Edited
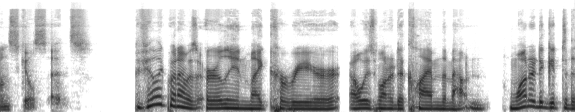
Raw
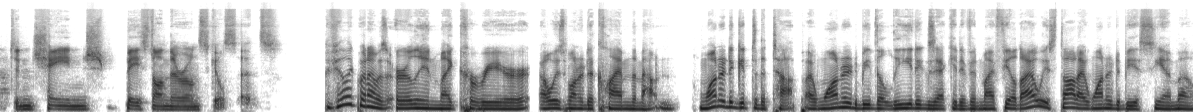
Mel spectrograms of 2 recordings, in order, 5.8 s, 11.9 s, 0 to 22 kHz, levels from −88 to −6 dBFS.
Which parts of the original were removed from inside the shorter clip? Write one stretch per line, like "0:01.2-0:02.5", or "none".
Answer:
none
